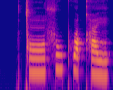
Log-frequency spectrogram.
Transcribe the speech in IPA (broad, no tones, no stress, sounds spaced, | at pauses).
ǀ õ s u pʰ ʊ qʰ e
